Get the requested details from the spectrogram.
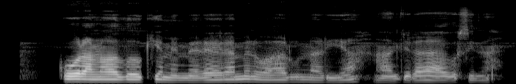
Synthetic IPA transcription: koɾanɔðokiamemɛɾɛɾameɾwaɾunaɾianaɲd͡ʑeɾajaɣosina

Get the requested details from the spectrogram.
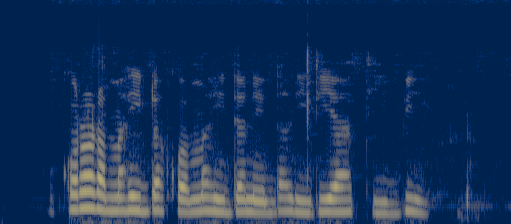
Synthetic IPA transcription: okɔɾoɾamaɦidakamahidanedaliɾiatibi

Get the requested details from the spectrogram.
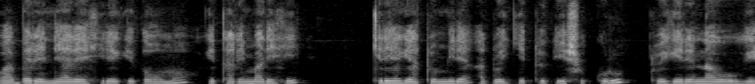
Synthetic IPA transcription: wabɛɾɛniaɾɛhiɾɛɣeðɔmɔɣetaɾemaɾehi | keɾeaɣeatomiɾɛʔadweɣietoðieʃukuɾutweɣeɾɛnaoɣe

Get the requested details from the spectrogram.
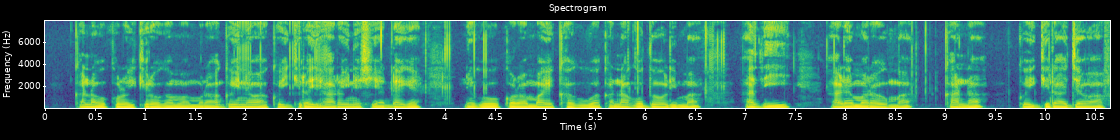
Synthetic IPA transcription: kanaɣokɔɾoikeɾoɣamamoɾaɡɔinewakoiɡeɾaiɦaɾɔineɕjadɛɣɛ | neɣokɔɾamaɣekʰaɣuakanaɣoðoɾimaː | ði | aɾeamaɾaumakana | koiɡeɾad͡ʒawaf

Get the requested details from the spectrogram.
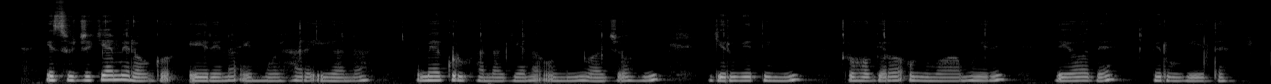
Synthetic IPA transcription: ɣesud͡ʑekeameɾɔɡɔ̰eɾenaʔemwɛɦaɾḛʔiɣana | nemɛːkuɾuhanaɣiana̰ʔo̰ɲwiwad͡ʒɔɦi | ɡeɾuɣeðimi | ɾoɦɔɡɛɾwaʔoɣimɔwamweɾe | ðejɔðɛneɾuːɣeːtɛ

